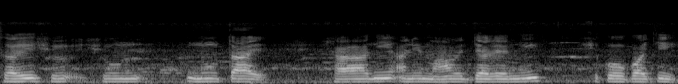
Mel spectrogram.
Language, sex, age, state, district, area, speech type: Goan Konkani, male, 45-60, Goa, Murmgao, rural, spontaneous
